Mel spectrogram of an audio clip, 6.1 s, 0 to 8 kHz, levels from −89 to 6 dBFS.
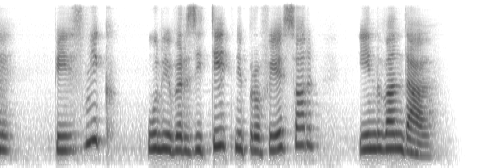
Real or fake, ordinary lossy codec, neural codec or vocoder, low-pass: fake; none; codec, 16 kHz, about 1 kbps, DyCAST, with the encoder's durations; 7.2 kHz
